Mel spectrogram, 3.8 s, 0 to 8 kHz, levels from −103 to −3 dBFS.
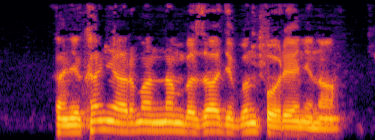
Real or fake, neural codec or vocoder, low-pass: real; none; 7.2 kHz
